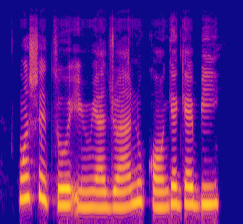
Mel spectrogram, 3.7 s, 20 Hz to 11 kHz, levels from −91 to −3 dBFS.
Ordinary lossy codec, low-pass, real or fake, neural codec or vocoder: Opus, 64 kbps; 9.9 kHz; real; none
